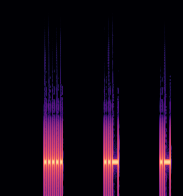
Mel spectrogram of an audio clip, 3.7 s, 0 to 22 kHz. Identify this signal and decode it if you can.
Morse code, heard as a keyed tone, about 30 wpm, spaced as for 9 wpm, 700 Hz. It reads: 5UA
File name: Lesson 17e - Letter u - Three Characters 30wpm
